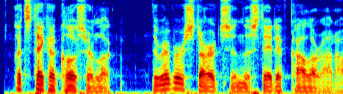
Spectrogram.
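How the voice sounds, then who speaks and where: At a fairly quick pace and with ordinary pitch variation, a man speaks in a very clean recording with a silent background. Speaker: flight simulator YouTuber. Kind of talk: narration over gameplay. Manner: casual, conversational.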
